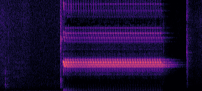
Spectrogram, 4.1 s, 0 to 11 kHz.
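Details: Triumph Trophy 1200, off the road six years, new battery: shrill steady high-pitched alarm for about two seconds then stops; alarm triggered because the key fob battery is flat.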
